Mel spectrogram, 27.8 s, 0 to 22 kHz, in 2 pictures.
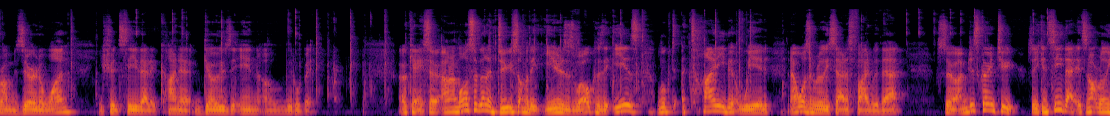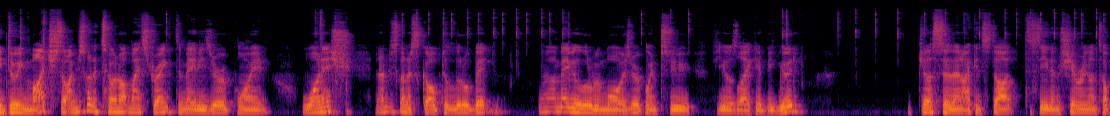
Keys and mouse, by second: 0.9 middle click, 1.5 click, 2.1 click, 2.7 middle click, 3.5 click, 3.9 middle click, 4.3 middle click, 4.8 middle click, 5.9-7.0 typing, 7.7 middle click, 8.9 middle click, 9.3 middle click, 10.0 middle click, 11.3 click, 11.6 click, 11.9 click, 12.8 click, 14.1 shift+middle click, 15.9-17.8 drag, 18.9 click, 19.2 click, 19.5 click, 19.8 click, 20.1 click, 20.4 click, 20.7 click, 21.9 click, 22.4-23.7 drag, 24.3 click, 24.8 click, 25.4 click, 25.9 click, 26.2 click, 26.5 click, 26.8 click, 27.1 click, 27.3 click, 27.6 click.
